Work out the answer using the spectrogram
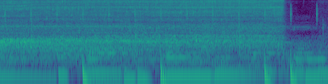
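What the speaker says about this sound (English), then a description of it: "I like to pour it in slowly and stir it as I add the water." Water poured slowly from a cup into flour batter for Belizean conch fritters while it is stirred, a continuous close trickling and splashing with occasional soft knocks from the bowl.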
